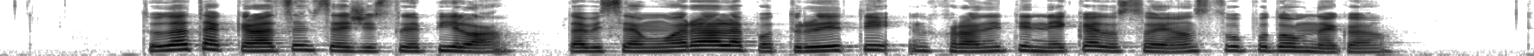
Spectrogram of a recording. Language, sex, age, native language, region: Slovenian, female, 12-17, Slovenian, Drava region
